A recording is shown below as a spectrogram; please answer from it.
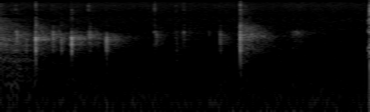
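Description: Near silence: room tone with a few faint clicks in the first second and one slightly sharper click about one and a half seconds in.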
